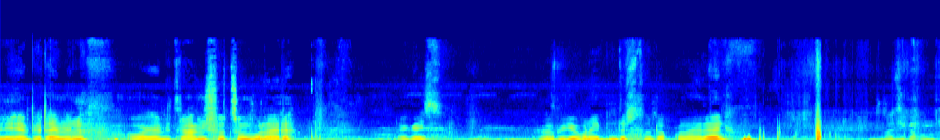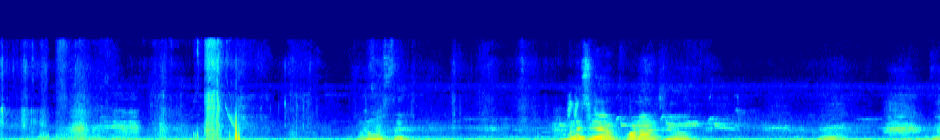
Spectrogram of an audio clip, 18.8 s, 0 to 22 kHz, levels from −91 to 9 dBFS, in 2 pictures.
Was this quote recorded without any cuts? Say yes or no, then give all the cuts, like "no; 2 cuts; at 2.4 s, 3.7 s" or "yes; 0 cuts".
yes; 0 cuts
